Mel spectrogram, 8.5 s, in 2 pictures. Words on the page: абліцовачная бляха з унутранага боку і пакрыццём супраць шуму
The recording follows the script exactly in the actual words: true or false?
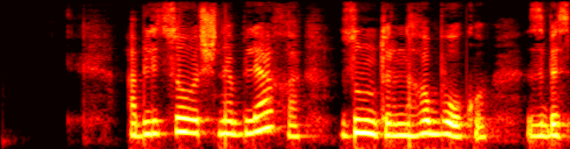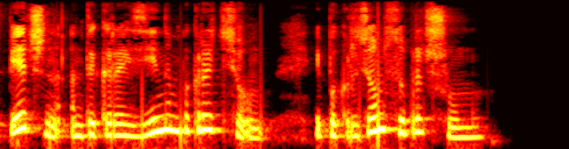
false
